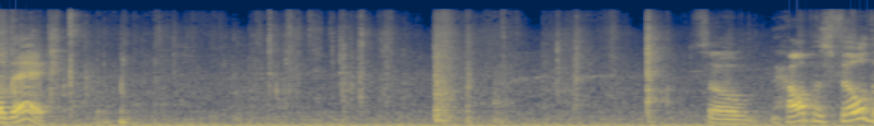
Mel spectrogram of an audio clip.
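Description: Card packs rustle and tap as a hand handles them.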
